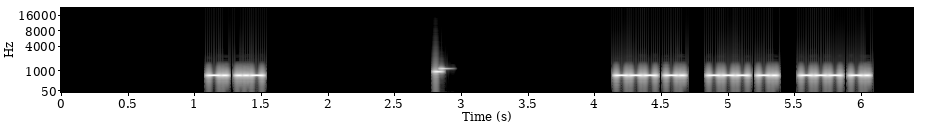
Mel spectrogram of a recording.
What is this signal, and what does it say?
Morse code, heard as a keyed tone, about 44 wpm, 700 Hz. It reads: NU ON ON ON
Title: Canadian Provinces and Territories - Repeated 3x - 45wpm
